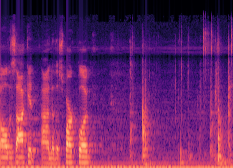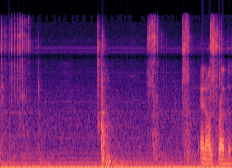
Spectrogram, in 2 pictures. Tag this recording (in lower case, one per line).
speech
